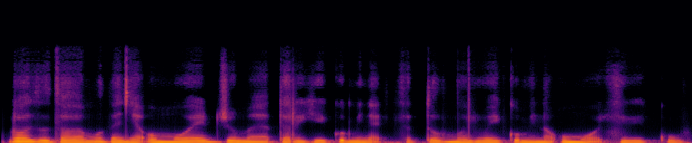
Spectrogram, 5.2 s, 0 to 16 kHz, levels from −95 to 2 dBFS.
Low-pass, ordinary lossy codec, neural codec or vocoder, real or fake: 10.8 kHz; none; codec, 24 kHz, 0.9 kbps, WavTokenizer, large speech release; fake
